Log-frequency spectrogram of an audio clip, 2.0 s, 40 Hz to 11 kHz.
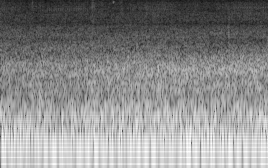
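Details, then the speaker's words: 5-ton packaged heat pump, probably used under six months, running in cooling mode with 66°F outside air and supply air stabilizing near 50°F; steady low rumble with even airy hiss, no knocks or squeals, normal cooling operation. "um right now it's running in cooling mode"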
